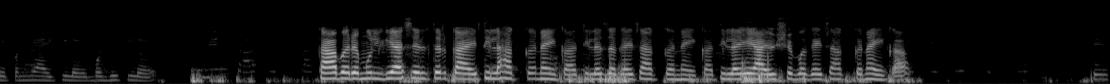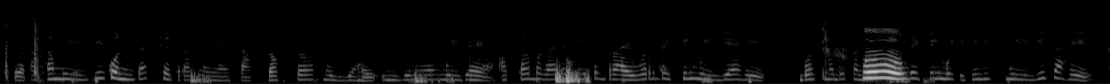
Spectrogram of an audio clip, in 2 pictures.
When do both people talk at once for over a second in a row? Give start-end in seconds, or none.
none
